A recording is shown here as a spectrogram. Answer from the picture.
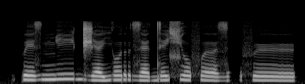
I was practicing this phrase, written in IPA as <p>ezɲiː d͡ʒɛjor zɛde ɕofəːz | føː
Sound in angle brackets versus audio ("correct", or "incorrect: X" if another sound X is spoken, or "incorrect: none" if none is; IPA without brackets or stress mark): correct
